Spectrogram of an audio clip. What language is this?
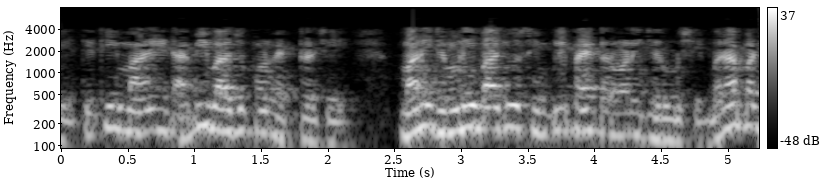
Gujarati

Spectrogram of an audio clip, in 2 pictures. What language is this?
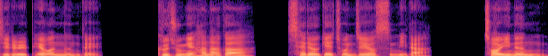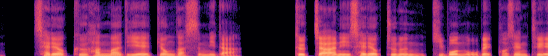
Korean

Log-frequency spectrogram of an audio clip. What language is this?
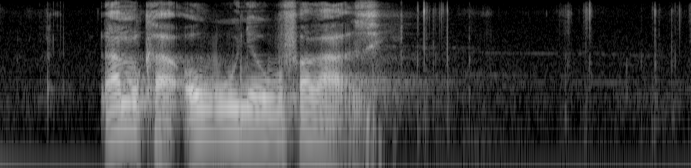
South Ndebele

